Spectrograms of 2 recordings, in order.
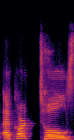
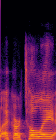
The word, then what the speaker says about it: Eckhart Tolle: also love i love eckhart tolle's the power of now eckhart tolle ecartole i've heard both pronunciations the power of now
